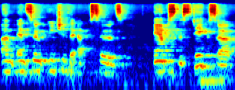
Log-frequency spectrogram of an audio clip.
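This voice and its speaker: A woman's voice: medium pitch, animated, normal speed, fairly bright tone. A woman chatting as a guest author in a live interview, playful and effusive with emphatic repetition. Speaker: guest, author of an audio drama. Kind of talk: casual, festive live interview chat. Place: ornate hotel room, indoors. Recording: echoey room, some distance, background noise.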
